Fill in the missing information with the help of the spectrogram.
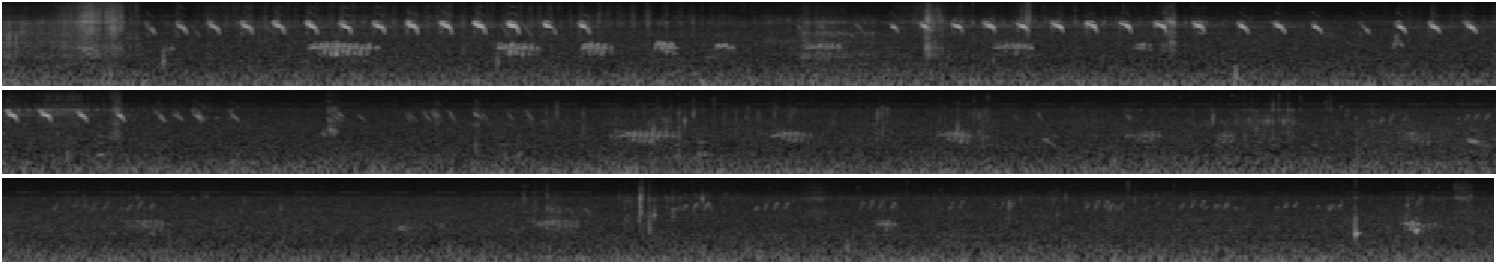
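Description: Muscovy ducklings peeping: two runs of rapid, high peeps in the first dozen seconds, then fainter scattered peeps, with short lower notes in between.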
